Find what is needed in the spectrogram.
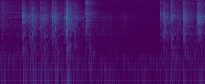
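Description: Typing on a computer keyboard: a quick run of keystrokes, a pause of about half a second, then a few more keystrokes near the end.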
